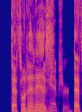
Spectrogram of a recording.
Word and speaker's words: New Hampshire: So now you say that you're from New Hampshire which is how Texans say that. Yeah. But when I'm in New Hampshire, they say it like it's one word.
